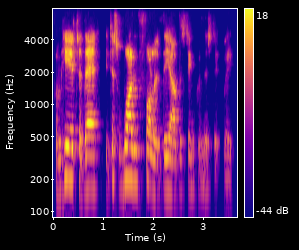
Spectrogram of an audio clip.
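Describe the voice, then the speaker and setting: A posh southern English woman talks in a relaxed, chatty way on a live show, dropping in "darling" as she goes. Her voice sits a little low. The sound is dull and lo-fi, with a roomy echo around her. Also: fairly quick, creaky. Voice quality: posh, calls people darling. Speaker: medium and chat show co-host. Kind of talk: casual live chat. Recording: echoey room, dull lo-fi sound.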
